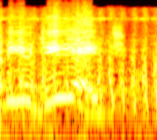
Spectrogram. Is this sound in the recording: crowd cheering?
no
